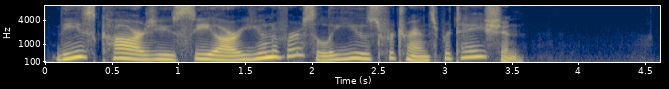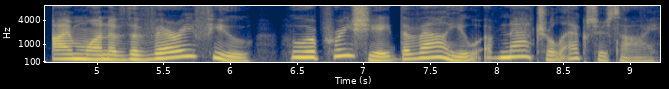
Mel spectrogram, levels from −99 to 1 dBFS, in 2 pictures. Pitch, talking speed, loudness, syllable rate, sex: 210 Hz, 150 wpm, -18 LUFS, 5.6 syllables/s, female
